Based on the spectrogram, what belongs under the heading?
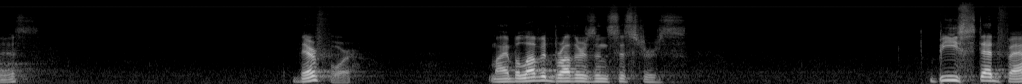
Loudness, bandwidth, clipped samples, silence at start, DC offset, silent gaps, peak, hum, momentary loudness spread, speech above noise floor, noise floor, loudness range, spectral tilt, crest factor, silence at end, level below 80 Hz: -22 LUFS; 19 kHz; under 0.1%; 0 s; under 0.1%; none; -4 dBFS; none; 20 LU; 38 dB; -60 dBFS; 11 LU; -6 dB/octave; 22 dB; 0 s; -62 dBFS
